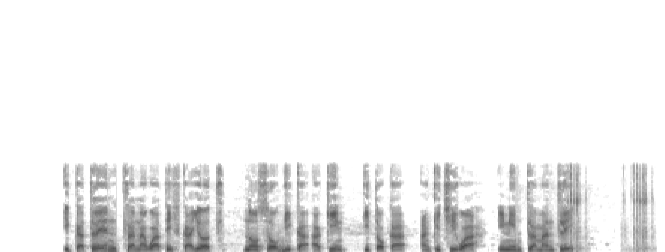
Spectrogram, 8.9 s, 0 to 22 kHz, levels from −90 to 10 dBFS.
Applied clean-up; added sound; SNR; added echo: none; Mechanisms; 15 dB; none.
